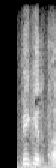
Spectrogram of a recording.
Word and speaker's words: picked: Picked up her kit and headed for work. – Picked up her kit and headed for work. All right, picked is one syllable. The ED just becomes a T. But headed is two syllables.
